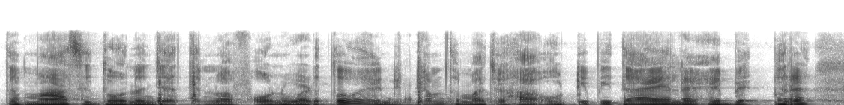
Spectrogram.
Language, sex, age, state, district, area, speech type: Sindhi, male, 30-45, Gujarat, Kutch, rural, spontaneous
